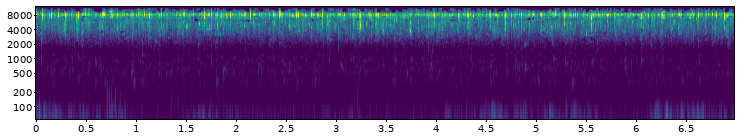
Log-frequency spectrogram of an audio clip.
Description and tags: Stream with EQ
A recording of a stream with the Zoom H6 with the included XY mic. The EQ has been changed to try to make it sound more mechanical.
field-recording, nature, stereo, stream, water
